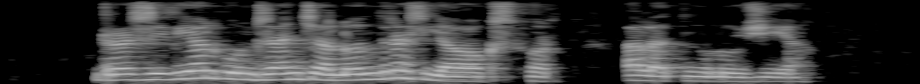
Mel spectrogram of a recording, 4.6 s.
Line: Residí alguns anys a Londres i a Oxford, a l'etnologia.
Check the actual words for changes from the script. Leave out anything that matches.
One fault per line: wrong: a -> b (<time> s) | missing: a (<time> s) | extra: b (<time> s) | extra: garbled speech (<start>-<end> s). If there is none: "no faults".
no faults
